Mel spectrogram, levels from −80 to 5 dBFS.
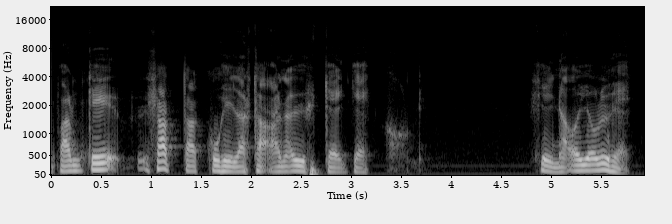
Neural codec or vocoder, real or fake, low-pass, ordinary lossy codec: none; real; 19.8 kHz; none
